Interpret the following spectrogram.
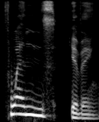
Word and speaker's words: Fwensgiving: And yes, Fwens spelled with a W for Wens. Fwensgiving, like a Wednesday, Friendsgiving on a Wednesday, so it's Fwensgiving.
